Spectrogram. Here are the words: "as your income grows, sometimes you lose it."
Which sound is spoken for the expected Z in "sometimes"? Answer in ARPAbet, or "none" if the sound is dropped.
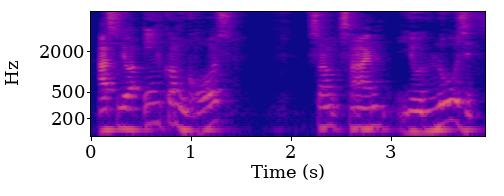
none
